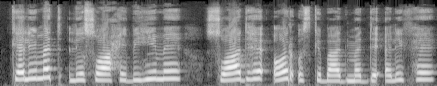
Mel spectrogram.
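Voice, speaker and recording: A woman with a high, clear voice teaches the rules of Quran recitation in a calm, step-by-step way. She explains each rule plainly and then recites the words slowly. The sound is dry and close, with no room echo. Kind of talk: tajweed lesson with slow recitation.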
